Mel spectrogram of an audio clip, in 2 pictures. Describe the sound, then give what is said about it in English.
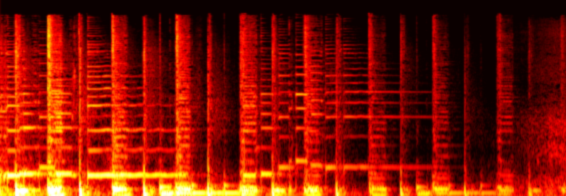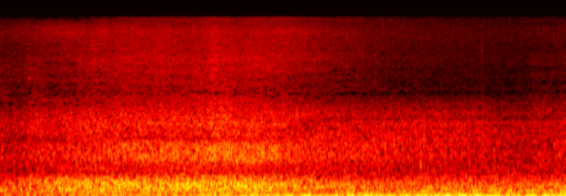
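Sea waves washing on the shore in the early afternoon, a soft continuous rush lasting about six seconds after a short passage of struck musical notes. “as I record this, you can probably hear a bit of noise surrounding me. Well, primarily that noise is the sea”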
